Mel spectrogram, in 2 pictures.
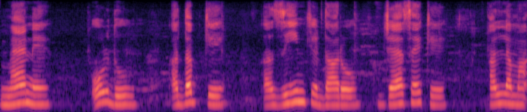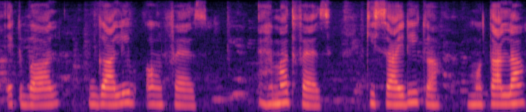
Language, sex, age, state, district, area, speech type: Urdu, female, 18-30, Bihar, Gaya, urban, spontaneous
